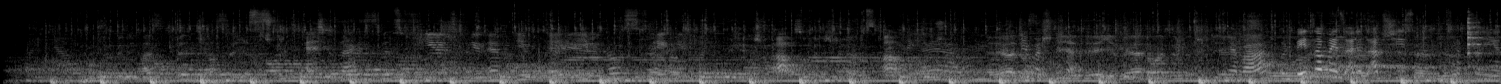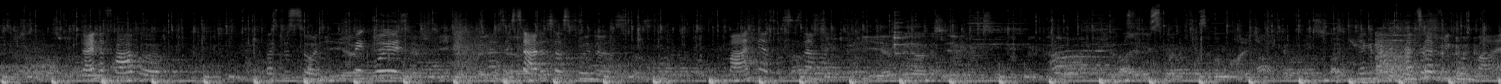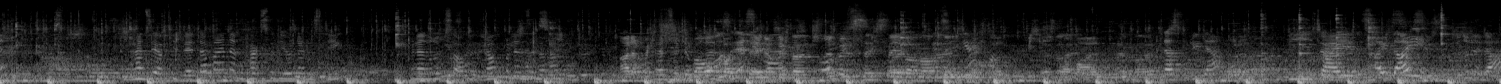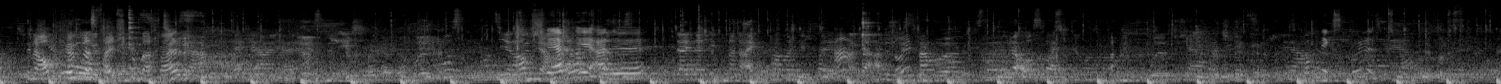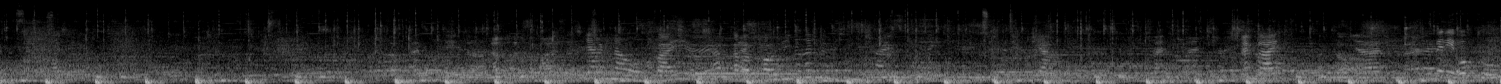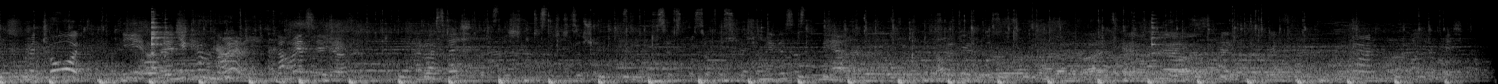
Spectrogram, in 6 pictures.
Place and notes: {"title": "club transmediale berlin - ctm video gamerz", "date": "2010-02-02 18:45:00", "description": "video game installation at club transmediale. 5 gamers clicking", "latitude": "52.52", "longitude": "13.41", "altitude": "53", "timezone": "Europe/Berlin"}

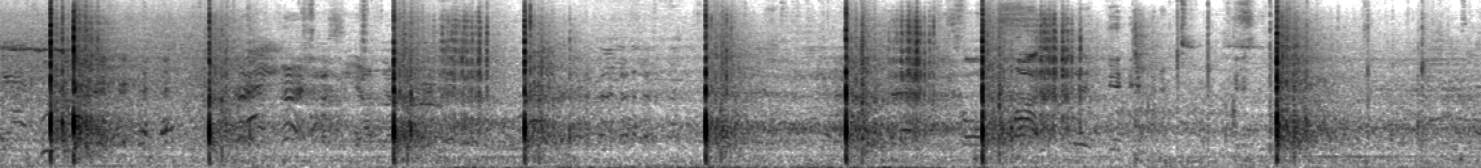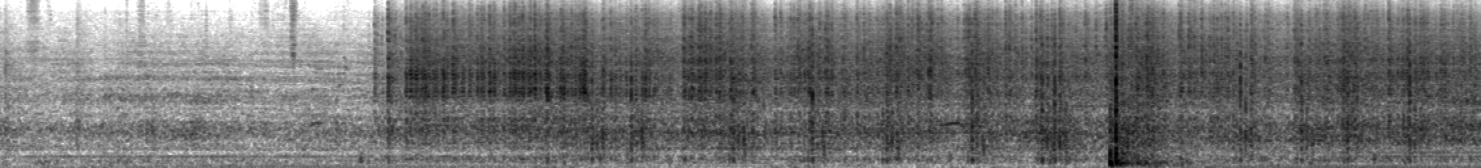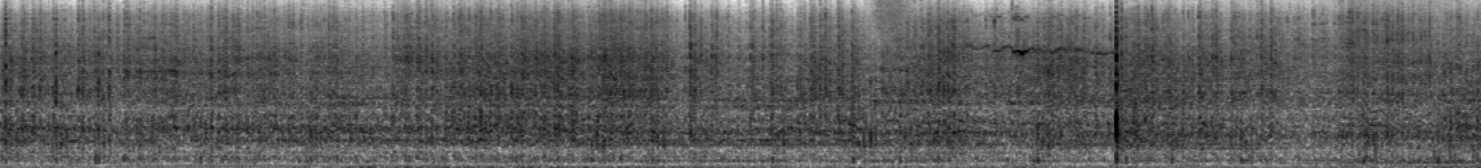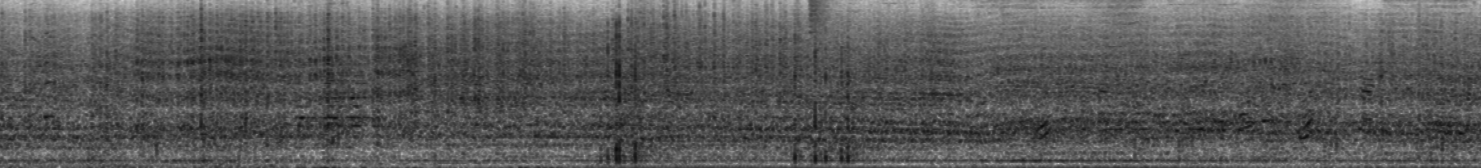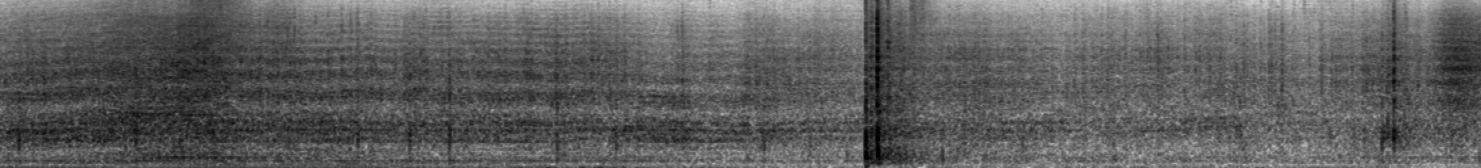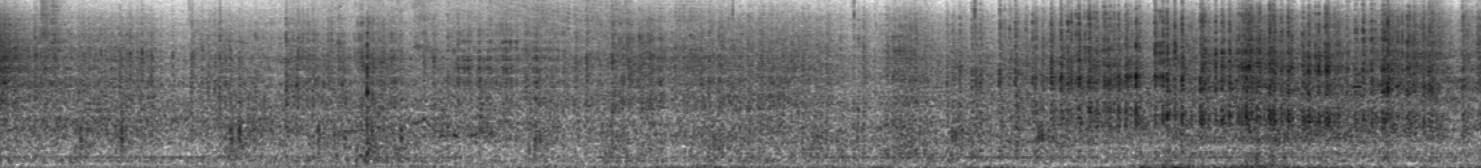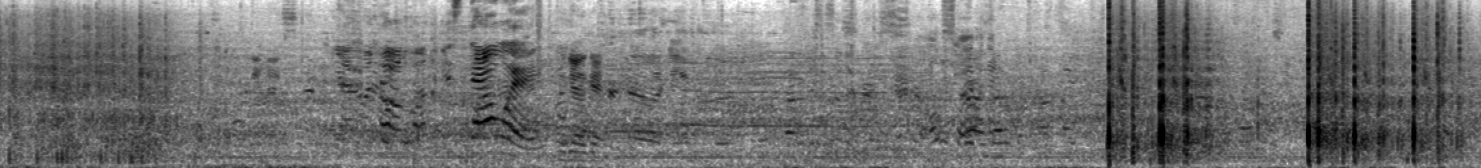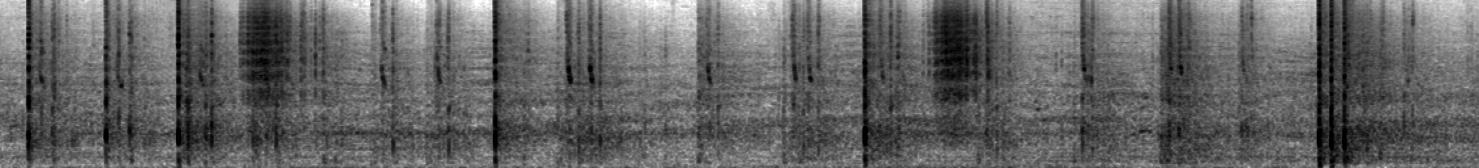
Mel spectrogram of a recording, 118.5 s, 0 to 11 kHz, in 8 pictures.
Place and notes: {"title": "Wyckoff Ave, Brooklyn, NY, USA - Ridgewood/Bushwick 4th of July Celebration", "date": "2019-07-04 21:20:00", "description": "Ridgewood/Bushwick 4th of July Celebration.", "latitude": "40.70", "longitude": "-73.91", "altitude": "21", "timezone": "America/New_York"}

